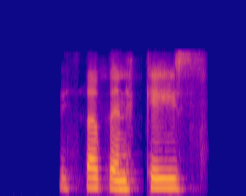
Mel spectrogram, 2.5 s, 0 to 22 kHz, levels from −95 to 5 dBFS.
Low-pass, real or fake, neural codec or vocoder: 7.2 kHz; fake; codec, 16 kHz, 0.8 kbps, ZipCodec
